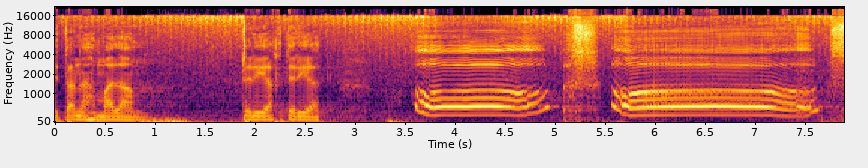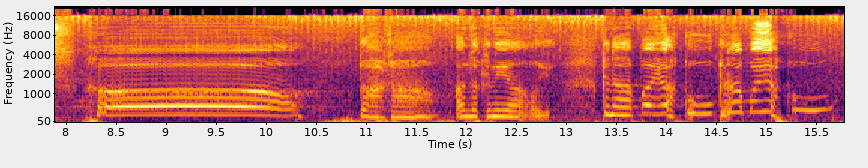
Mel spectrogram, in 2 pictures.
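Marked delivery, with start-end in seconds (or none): 3.6-10.4 high pained cries growing into a shout; old man crying out. Retold or imitated. 13.3-15.7 high anxious question; worried child. Retold or imitated. Children ask about their father.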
